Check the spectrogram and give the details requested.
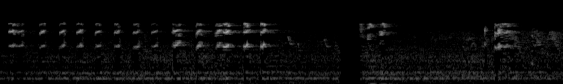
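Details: Lovebird giving a fast series of bright, ringing chirps, about five per second, then a brief pause and a few more sharp notes, over a steady low hum.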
